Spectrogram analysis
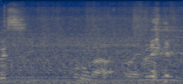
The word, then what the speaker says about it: Nosy Komba: Normalement c'est Ankumba. Nosy Ankumba, mais il n'a pas arrivé à prononcer Ankumba, mais c'est Kumba. Kumba. Ah, d'accord. Nosy Kumba.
